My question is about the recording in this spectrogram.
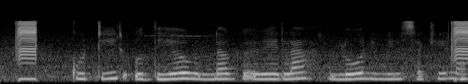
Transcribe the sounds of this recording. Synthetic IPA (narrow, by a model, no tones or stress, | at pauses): kuʈiɾud̪joɡlʌɡɾelalonmilsəkʰela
